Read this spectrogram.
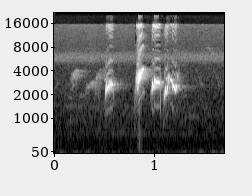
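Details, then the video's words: Red-whiskered bulbul used as a decoy, singing a lively phrase of soft lead-in notes followed by four loud, rich whistles rising and falling. "Chim chào mào mồi hót căng lửa nhất 2021. Noog diab qhuaj zoo heev 2021"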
